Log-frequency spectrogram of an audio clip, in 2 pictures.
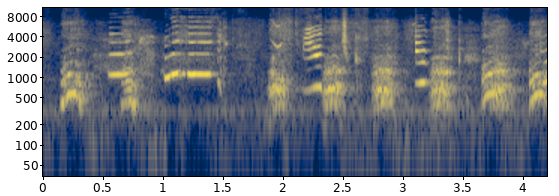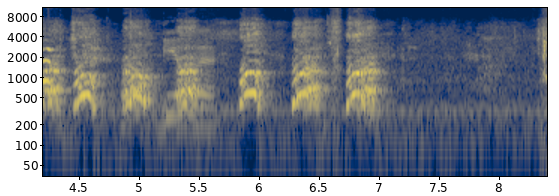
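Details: Russian Hounds playing and fighting, giving a run of about a dozen high, ringing yelps, each roughly half a second apart and rich in overtones, over a steady low hum.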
